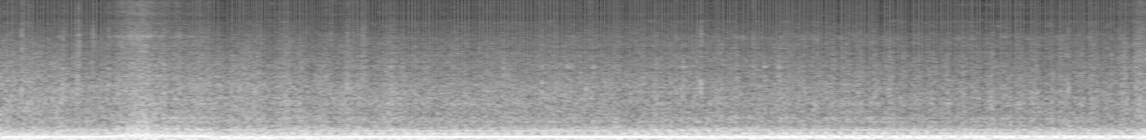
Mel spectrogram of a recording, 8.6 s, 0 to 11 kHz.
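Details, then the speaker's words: 1969 Chevrolet Impala convertible, 327 V8, accelerating on the road: deep, smooth drone climbing as the car pulls strongly, no belt squeal or rattling; healthy engine. "Motor definitely sounds strong though. She's pulling. No crazy belt squeals, no rattling or anything."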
